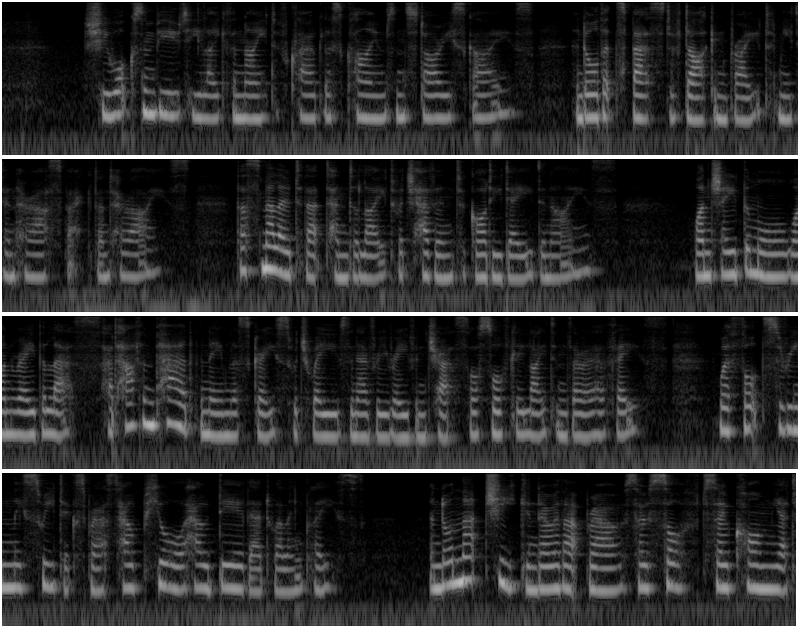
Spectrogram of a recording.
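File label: poetry reading English accent, female; She Walks in Beauty; Lord Byron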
